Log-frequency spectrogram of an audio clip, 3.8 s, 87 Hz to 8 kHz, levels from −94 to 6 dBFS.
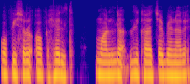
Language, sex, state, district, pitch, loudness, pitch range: Bengali, male, West Bengal, Malda, 145 Hz, -15 LUFS, 140-150 Hz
